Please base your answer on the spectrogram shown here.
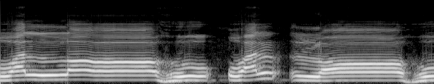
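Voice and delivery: ওয়াল্লাহু with a heavy, full লা; heavy Allah. Shown as a demonstration. Teacher demonstrates the heavy Allah in ওয়াল্লাহু. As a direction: read ওয়াল্লাহু thick and full. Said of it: "আল্লাহ শব্দটাকে মোটা করে পড়ব".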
